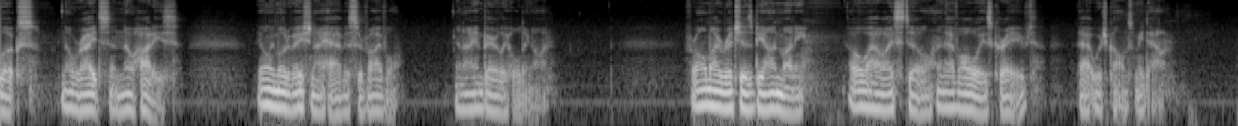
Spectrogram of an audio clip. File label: Voice travel griping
